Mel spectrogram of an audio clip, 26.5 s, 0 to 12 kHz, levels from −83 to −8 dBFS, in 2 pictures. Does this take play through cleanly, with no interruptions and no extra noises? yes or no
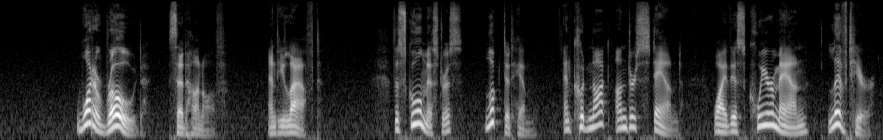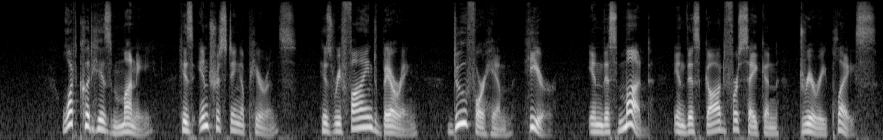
yes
